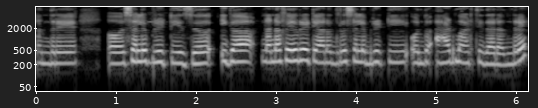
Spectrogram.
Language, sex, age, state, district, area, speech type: Kannada, female, 18-30, Karnataka, Udupi, rural, spontaneous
